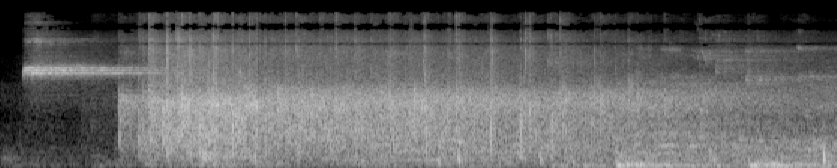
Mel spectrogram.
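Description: A crowd in an echoing gym cheers and claps.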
